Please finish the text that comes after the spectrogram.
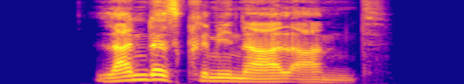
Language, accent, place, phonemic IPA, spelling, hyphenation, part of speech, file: German, Germany, Berlin, /ˈlandəskʁimiˌnaːlʔamt/, Landeskriminalamt, Lan‧des‧kri‧mi‧nal‧amt, noun, De-Landeskriminalamt.ogg
- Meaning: state office of criminal investigations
